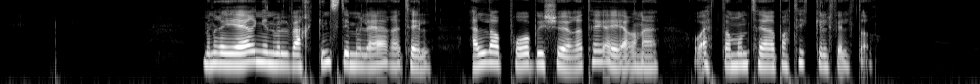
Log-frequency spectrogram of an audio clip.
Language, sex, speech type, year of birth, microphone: Norwegian, female, read, 1990, Sennheiser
